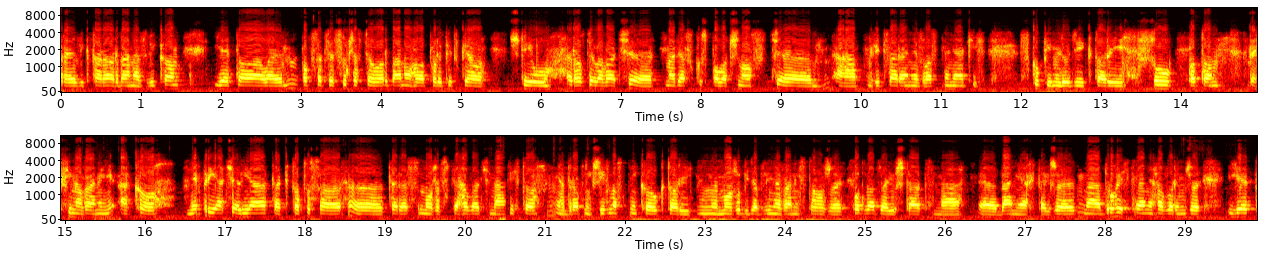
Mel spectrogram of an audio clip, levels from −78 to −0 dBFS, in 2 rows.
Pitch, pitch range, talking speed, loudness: 135 Hz, 130-140 Hz, 125 wpm, -18 LUFS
